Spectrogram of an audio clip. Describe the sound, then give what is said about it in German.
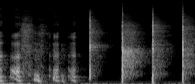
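Four sharp, evenly spaced hand claps come after a brief stretch of voice, a small burst of applause standing out crisply against quiet. “Und jetzt möchte ich Applaus haben.”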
